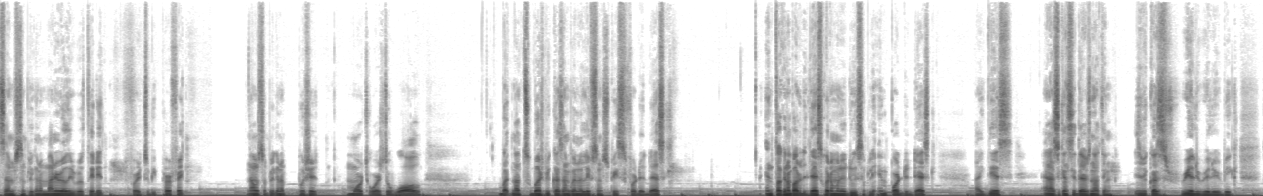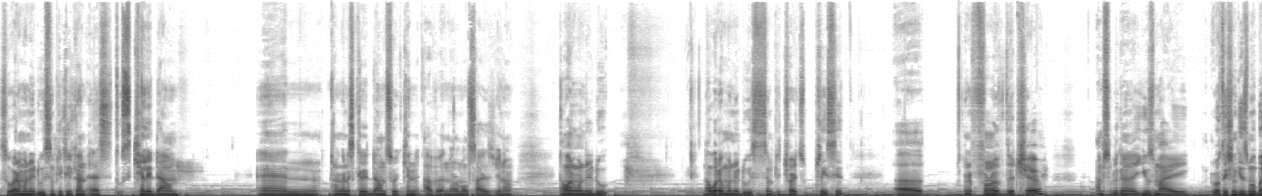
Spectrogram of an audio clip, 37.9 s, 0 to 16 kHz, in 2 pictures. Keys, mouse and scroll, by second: 1.1-3.1 drag, 6.6 click, 21.6 s, 26.0 s, 31.7 click, 37.0 click.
